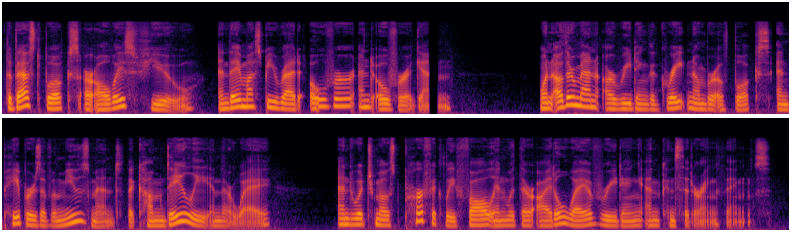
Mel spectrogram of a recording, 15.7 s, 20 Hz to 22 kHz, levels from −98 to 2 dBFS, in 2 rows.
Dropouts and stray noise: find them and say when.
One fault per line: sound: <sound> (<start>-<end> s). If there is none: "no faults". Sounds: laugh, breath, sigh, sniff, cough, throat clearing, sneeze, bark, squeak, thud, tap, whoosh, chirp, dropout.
sound: dropout (4.3-4.4 s)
